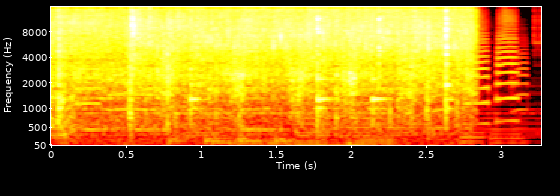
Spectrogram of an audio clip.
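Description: Cremini mushrooms sizzle in a couple of tablespoons of melted butter in a hot pan, a loud steady crackle close by with repeated scraping stirs, cutting off abruptly near the end.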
